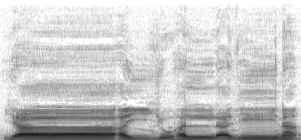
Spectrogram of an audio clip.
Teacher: یا کھڑا مد زبر یا، تین الف کے برابر اس کو لمبا کریں گے مد کو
